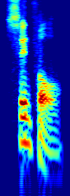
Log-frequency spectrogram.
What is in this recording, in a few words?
"sinful", American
